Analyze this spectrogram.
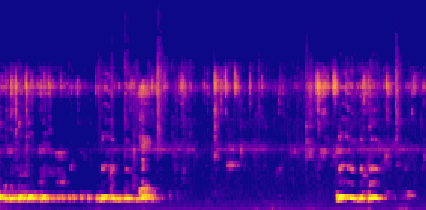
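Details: Female zebra dove in the wild giving a sustained pulsing trilled coo, then a quieter gap and a shorter rolling coo.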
